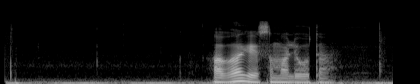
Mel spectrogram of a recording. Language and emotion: Russian, neutral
